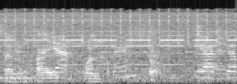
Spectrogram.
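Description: Indistinct voices in a hospital intensive care unit over a rapid string of short, high electronic beeps, about five a second, typical of monitoring equipment.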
